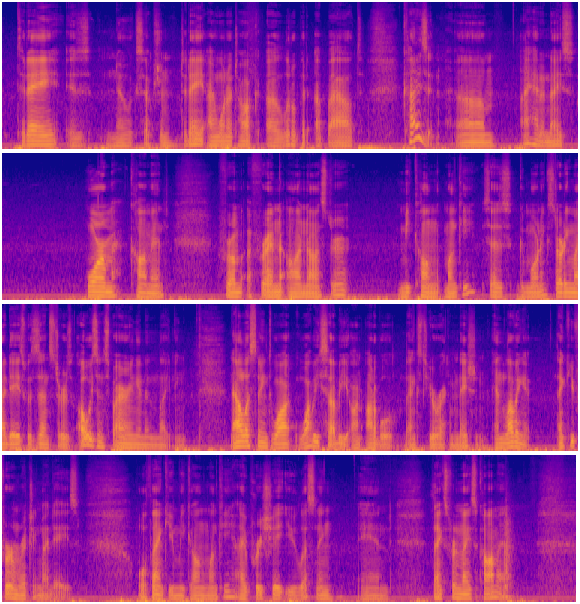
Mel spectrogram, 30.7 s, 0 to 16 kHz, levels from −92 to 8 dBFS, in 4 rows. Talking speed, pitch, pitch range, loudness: 145 wpm, 105 Hz, 95-120 Hz, -21 LUFS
